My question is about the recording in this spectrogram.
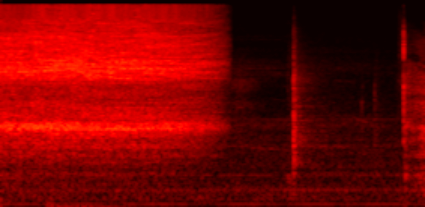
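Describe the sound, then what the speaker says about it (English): Steam hisses loudly from a pressure cooker's pressure release valve, a steady close roar that fades after about two seconds, followed by a few faint clicks. "now let's release the pressure"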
